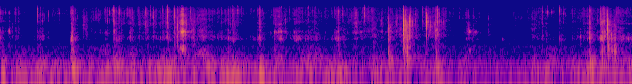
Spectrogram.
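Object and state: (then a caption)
Bar soap being carved. A metal utility knife blade carves a solid pink bar of soap into flakes. The result is a series of quiet, crisp scraping and crunching sounds, bright and dry with no ringing. A few sharper, louder cuts stand out against a soft, steady background.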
